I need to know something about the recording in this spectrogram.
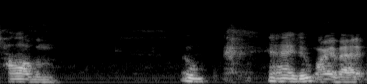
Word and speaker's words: Hargham: So you might think Hargham or Hargham, but no, it's pronounced Harvham.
